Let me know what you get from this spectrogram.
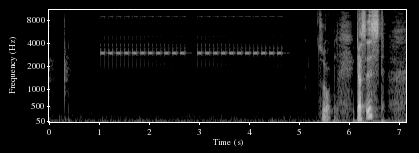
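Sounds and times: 
high-pitched electronic alarm beeping, triggered by a remote control button: 1.0s - 4.8s
speech: 5.4s - 7.0s.

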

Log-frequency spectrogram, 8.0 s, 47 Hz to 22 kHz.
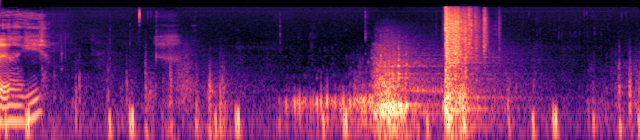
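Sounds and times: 
speech: 0.0s - 0.6s
rumble: 0.5s - 7.9s
thumping video game heartbeat sound effect: 1.3s - 5.6s, 6.3s - 7.9s.

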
